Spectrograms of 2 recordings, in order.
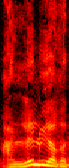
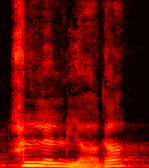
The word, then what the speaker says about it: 할렐루야: 그 쉼표처럼 작은 따옴표가 있으면 이게 알렐루야가 돼요. 그런데 작은 따옴표를 반대로 이렇게 돼 있으면 이거는 H 발음이 됩니다. 그래서 할렐루야가 맞습니다.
